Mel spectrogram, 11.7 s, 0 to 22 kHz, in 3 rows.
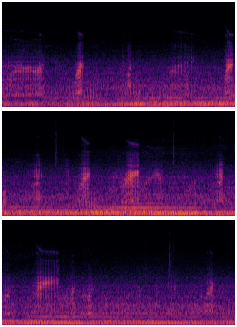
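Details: Several green frogs croak in short, rasping bursts over a steady low rumble, recorded in Verona province, Italy, on 13 May 2017.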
